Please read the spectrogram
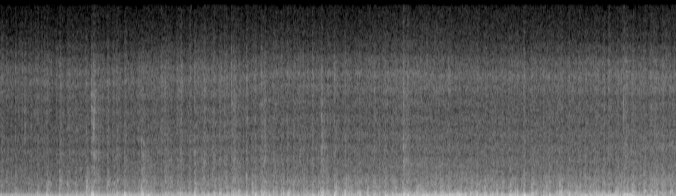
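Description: Wet concrete pouring out of a crane-hung concrete bucket into a foundation form: a dense, gritty splattering with a few sharper knocks, over the steady hum of a construction machine's engine.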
